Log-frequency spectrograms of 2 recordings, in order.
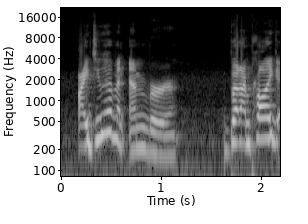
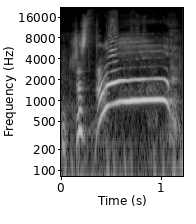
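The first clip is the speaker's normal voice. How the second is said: high, loud panicked scream; 4 dB louder than usual. Real, not acted. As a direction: shriek in sudden panic. Panicked in boss fight.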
